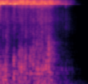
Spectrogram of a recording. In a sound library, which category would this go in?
Instrument samples > Percussion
